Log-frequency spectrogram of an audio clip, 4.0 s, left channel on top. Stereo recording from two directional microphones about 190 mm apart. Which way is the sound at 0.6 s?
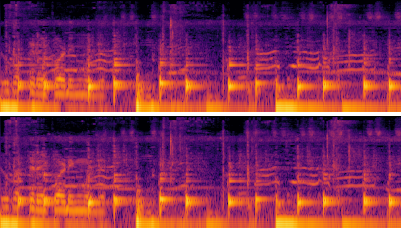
40° right (ahead or behind).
